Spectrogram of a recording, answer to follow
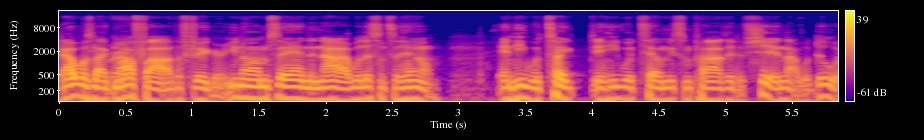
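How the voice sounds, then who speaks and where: At a very fast pace, a man talks in a monotone, flat way at medium pitch, the sound dry with no echo and the background quiet. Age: 30s. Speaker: rapper and youth educator. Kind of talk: casual chat. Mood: earnest, reflective. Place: home room. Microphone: studio mic.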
